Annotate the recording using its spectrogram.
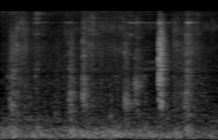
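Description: A horse's hooves knocking on a trailer's ramp as it walks up into a horse trailer, about seven hoof strikes in two seconds, over a steady low rumble.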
